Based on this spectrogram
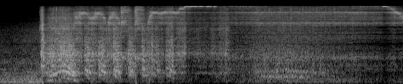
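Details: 2001 Honda Civic 1.7L with good fuel pressure: cranks, catches and runs roughly about a second, then stalls to a fading whir. Timing belt found one tooth off; fixed by resetting the belt.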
